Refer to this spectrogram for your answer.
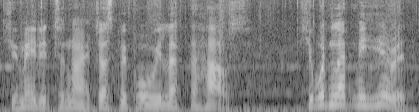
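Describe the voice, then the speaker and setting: An actor playing a nervous, evasive husband in a 1940s radio suspense drama, stammering and defensive. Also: male voice, fairly high pitch, very animated, fast. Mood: shaken, evasive. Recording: vintage radio recording with background noise.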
